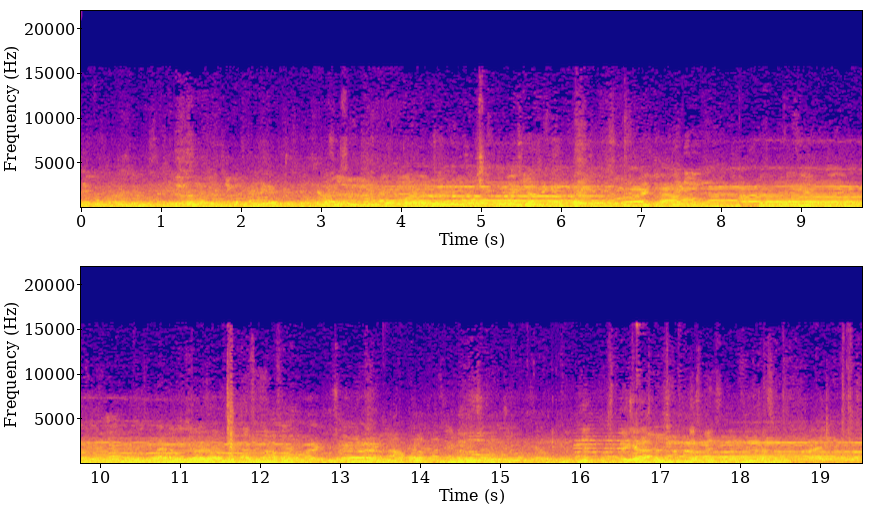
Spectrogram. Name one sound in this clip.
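A crowd of men murmurs and talks close by.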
